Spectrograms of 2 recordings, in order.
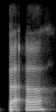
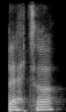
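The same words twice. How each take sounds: First: The middle T is a glottal stop. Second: The middle T is a clear T. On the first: "or like a glottal T" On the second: "you're more likely to hear the T"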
